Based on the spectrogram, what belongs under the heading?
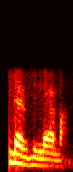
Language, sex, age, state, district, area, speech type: Sanskrit, female, 60+, Kerala, Kannur, urban, conversation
